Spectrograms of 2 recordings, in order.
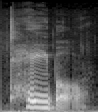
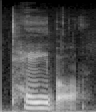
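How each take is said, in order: Both takes have the same delivery.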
